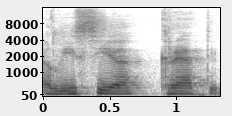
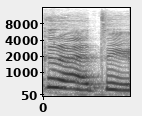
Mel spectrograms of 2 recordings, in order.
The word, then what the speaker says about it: Alicia Creti: Like Alicia Creti. Yeah, Creti. I'm sorry. I really wanted to roll my R, but I didn't want to be patronizing.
